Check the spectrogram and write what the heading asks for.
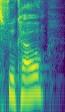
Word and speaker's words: Foucault: I think it was Foucault, if I'm pronouncing that yes. – right. – Yes, you are.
